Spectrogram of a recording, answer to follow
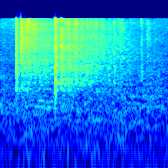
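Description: Carrom striker set down and slid on the powdered board as a player positions it on the baseline: a light click, a brief rasping slide, and one sharp wooden click about two-thirds of a second in.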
